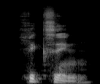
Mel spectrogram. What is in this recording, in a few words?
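"fixing", Australian English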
